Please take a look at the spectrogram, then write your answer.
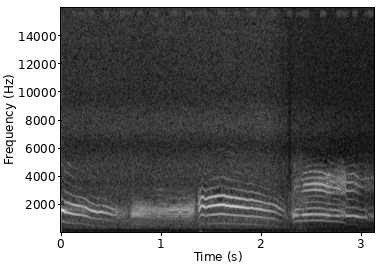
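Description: Shearwater calls: a run of loud, drawn-out wailing cries with a nasal, harmonic tone, rising and sagging in pitch across three long phrases, with no voices present.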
